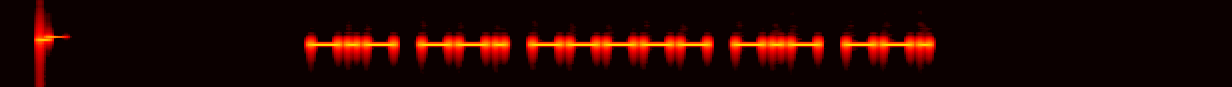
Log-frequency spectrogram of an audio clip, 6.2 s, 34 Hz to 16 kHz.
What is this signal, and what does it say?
Morse code, heard as a keyed tone, about 25 wpm, 700 Hz. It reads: KG0KG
